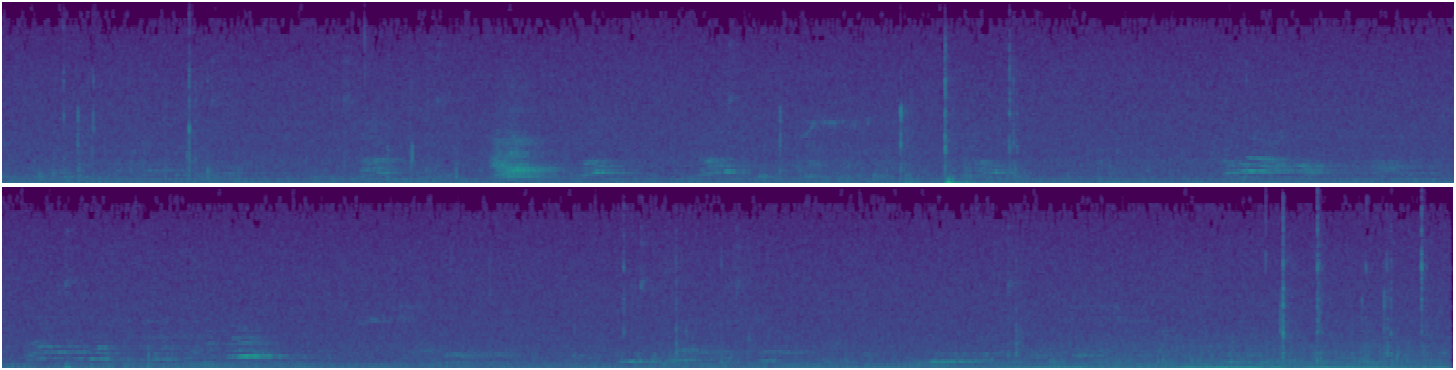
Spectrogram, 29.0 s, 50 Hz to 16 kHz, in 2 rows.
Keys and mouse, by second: 0.8 middle click, 0.9 Tab, 1.9 ctrl+r, 4.0 ctrl+r, 9.1 Tab, 9.1-11.9 drag, 10.8 Tab, 11.9 middle click, 12.2 ctrl+r, 21.5 ctrl+r, 24.9 Tab.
